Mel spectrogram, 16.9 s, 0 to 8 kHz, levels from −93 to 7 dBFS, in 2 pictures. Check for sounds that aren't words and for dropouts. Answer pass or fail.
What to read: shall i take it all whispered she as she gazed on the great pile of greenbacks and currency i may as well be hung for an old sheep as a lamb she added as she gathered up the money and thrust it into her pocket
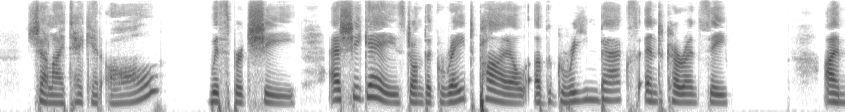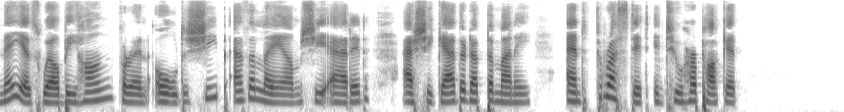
pass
